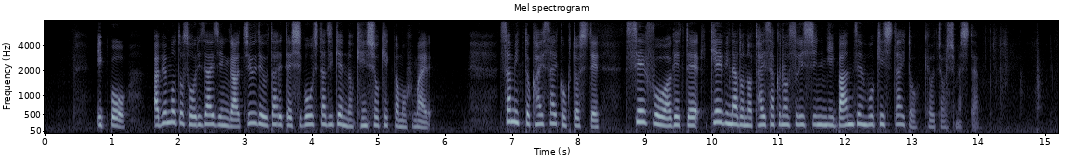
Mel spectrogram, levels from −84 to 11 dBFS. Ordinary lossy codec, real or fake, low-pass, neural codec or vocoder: none; fake; none; codec, 16 kHz, 0.8 kbps, ZipCodec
